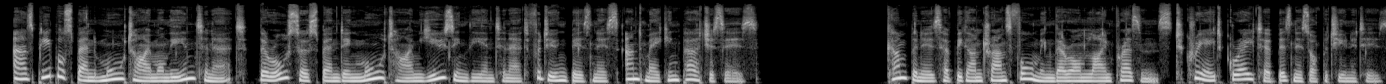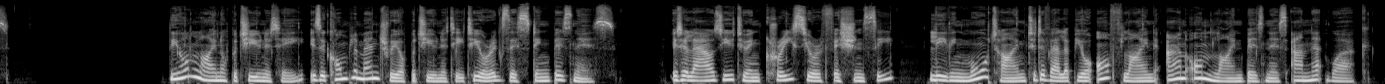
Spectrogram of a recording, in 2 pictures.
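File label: British English, female, informative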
